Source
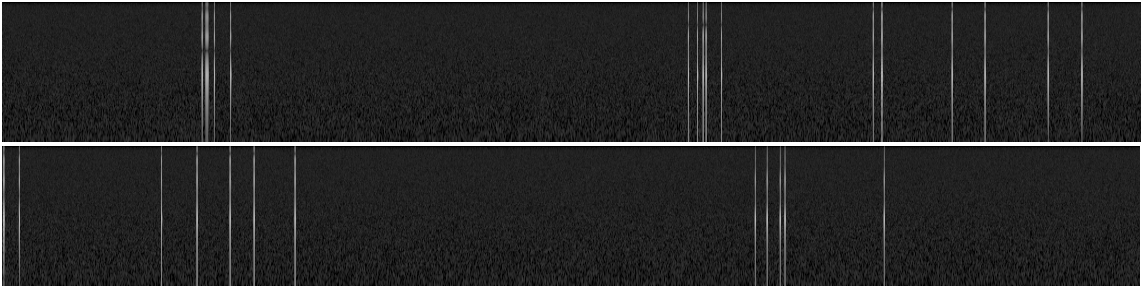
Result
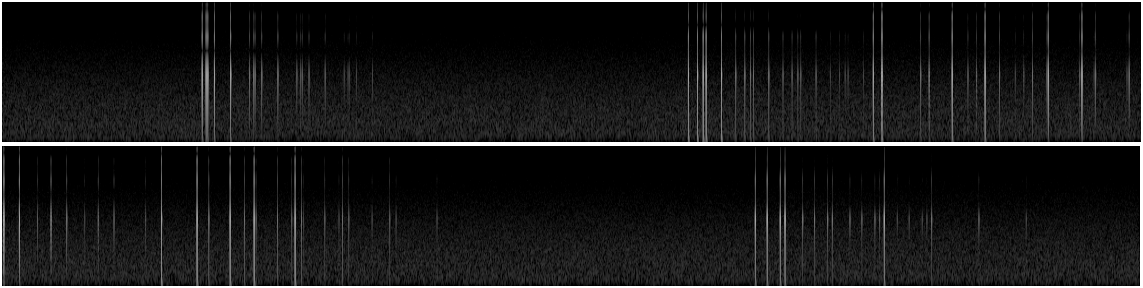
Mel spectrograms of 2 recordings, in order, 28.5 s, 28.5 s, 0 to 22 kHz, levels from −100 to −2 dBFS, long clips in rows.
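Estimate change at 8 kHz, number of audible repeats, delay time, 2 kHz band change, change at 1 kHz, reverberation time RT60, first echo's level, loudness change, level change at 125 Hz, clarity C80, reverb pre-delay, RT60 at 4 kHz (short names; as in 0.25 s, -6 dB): -15.5 dB, 2, 0.591 s, -5.5 dB, -1.5 dB, none, -20.0 dB, -8.5 dB, n/a, none, none, none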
